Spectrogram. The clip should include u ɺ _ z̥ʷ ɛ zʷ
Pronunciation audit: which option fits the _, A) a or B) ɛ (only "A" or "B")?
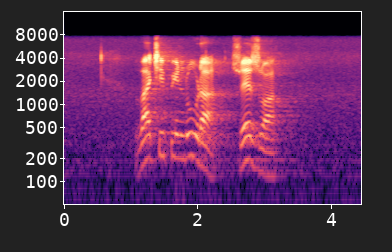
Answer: A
